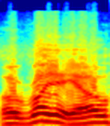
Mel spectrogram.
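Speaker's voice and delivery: very loud, bad Australian accent drifting into British. Trying an accent after praising the other speaker's: bad Australian accent. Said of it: "That sounded very B-, British more than Australian".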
